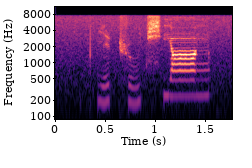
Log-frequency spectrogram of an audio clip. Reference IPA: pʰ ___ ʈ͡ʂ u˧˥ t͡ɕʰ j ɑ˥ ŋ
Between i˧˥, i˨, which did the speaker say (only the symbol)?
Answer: i˧˥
